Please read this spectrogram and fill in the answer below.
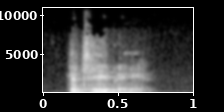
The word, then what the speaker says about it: Katebi: Katebi.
